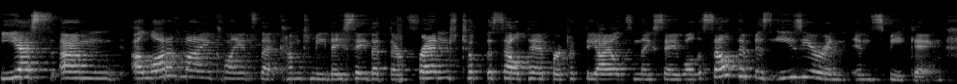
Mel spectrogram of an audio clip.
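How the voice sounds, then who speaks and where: Using a raised, projected voice, a woman with a Canadian accent and high pitch talks at a fairly slow pace with hardly any pauses, ordinary pitch variation and big swings in loudness. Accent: clean Canadian. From Canada, Nova Scotia. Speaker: ESL instructor. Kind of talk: live-stream interview.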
